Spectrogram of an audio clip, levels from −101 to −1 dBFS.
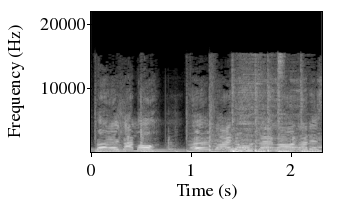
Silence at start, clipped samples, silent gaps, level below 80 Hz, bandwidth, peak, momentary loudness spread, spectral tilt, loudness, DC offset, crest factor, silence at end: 0 s; under 0.1%; none; -28 dBFS; 16 kHz; -4 dBFS; 6 LU; -6 dB/octave; -22 LUFS; under 0.1%; 18 dB; 0 s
